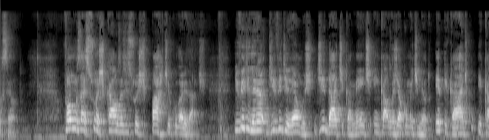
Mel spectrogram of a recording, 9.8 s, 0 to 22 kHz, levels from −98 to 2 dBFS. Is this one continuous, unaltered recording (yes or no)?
yes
